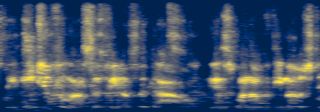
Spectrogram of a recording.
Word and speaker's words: Tao: But in the philosophy of the Tao, one finds a surprising contemporary perspective. The word Tao, properly pronounced Tao, has lent its name to a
